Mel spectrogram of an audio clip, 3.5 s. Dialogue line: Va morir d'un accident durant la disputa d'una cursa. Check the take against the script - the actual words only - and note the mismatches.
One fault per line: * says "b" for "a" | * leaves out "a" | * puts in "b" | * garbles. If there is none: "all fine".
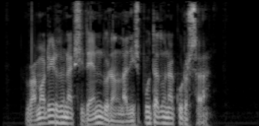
all fine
